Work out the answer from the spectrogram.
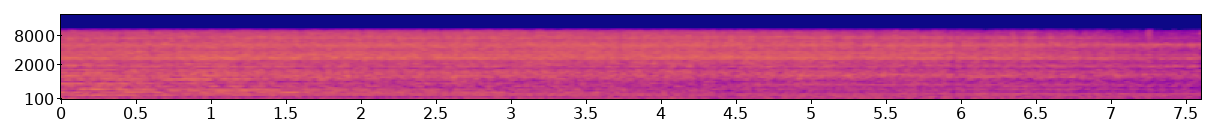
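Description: Two-stroke single-cylinder engine of a Minsk motorcycle running steadily with wind hiss, getting a little quieter near the end.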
